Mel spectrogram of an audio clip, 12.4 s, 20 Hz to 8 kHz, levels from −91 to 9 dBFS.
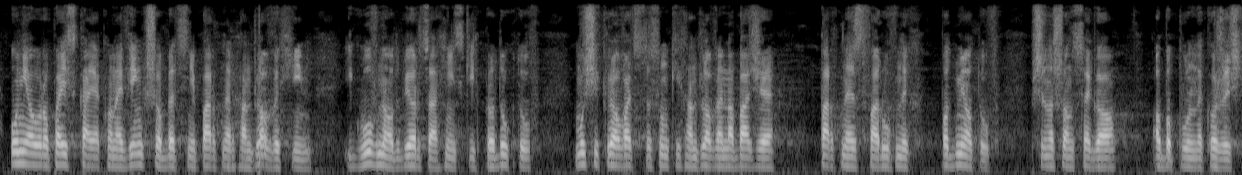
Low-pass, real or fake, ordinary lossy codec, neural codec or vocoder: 7.2 kHz; fake; none; vocoder, 44.1 kHz, 128 mel bands, Pupu-Vocoder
